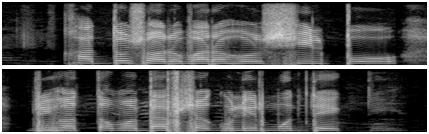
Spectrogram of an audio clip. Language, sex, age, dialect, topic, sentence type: Bengali, female, 18-24, Standard Colloquial, agriculture, statement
